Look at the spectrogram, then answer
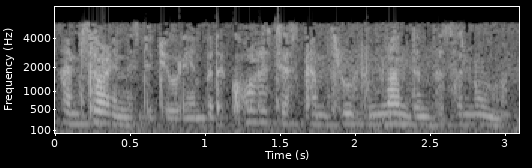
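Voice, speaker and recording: A woman playing a polite office secretary in a British radio play. Her voice is quick, on a dull recording with faint hiss. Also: medium pitch, natural voice. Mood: polite, businesslike. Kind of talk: British radio drama acting.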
